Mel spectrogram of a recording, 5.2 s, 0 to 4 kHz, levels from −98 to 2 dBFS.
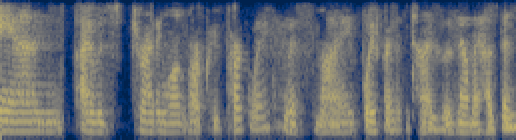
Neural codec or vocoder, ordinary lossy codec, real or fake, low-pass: vocoder, 24 kHz, 100 mel bands, Vocos; Opus, 32 kbps; fake; 3.6 kHz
